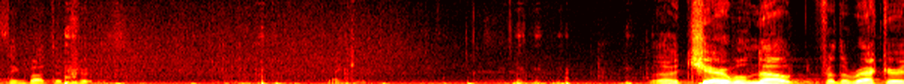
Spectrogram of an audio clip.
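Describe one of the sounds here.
A crowd murmurs quietly.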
